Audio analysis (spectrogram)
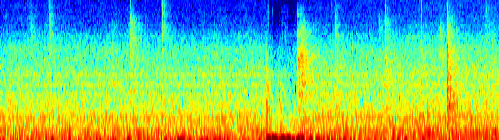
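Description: A door opens and closes with soft clicks and a brief muffled thump midway, set against a steady low background hum with no one talking.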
